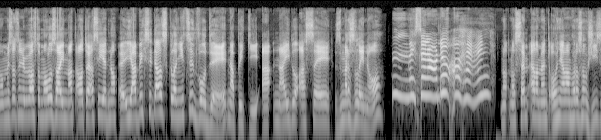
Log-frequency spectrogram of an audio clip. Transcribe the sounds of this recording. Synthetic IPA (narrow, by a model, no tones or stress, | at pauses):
omɪslɛlsɛmʒɛbɪvaːst̪omoɦlozajiːmat̪ʔalɛt̪ojɛʔasɪjɛdnojaːbɪxsɪdalsklɛɲɪt͡sɪvodɪnapɪciʔanajidlo̰ʔasɪzmr̩zlɪno | mɛjsɛɾaːdoʔoɦɛɲnonosɛmʔɛlɛmɛnt̪ʔoɦɲɛamaːmɦɾoznowʒiːz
